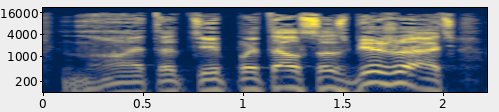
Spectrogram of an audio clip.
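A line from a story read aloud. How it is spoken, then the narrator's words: Exclaiming. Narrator (Russian): воскликнул его брат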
